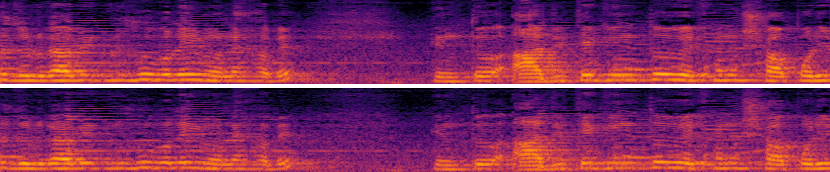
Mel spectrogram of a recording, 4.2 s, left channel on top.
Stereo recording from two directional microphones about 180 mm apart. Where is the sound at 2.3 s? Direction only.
20° left (ahead or behind).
